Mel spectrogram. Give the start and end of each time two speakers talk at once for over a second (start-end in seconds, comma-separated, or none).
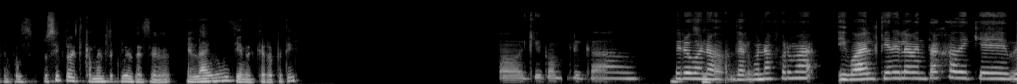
none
